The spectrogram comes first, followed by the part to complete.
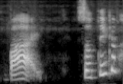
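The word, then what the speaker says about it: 白: here, it is the color white and it's pronounced bai.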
